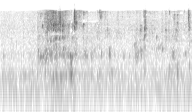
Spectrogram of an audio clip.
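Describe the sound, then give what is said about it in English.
The last bit of chicken broth, a little more than half a cup, is poured into a risotto pan, a bright splashing, sizzling pour that swells quickly, then trickles into scattered drips and bubbling for the remaining couple of seconds. “All right, last bit of chicken broth.”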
